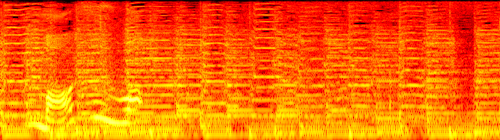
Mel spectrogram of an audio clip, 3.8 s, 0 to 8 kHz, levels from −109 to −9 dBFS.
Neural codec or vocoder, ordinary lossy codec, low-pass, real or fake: none; none; none; real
